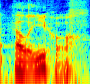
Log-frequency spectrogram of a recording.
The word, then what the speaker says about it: El Hijo: El Hijo. – Sure it is. There's an H in there. What are you talking about? – The H is silent. The J is an H.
